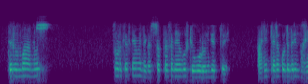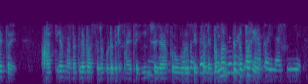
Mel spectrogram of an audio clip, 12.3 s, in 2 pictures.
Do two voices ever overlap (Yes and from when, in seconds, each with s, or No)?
Yes, from 9.0 s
